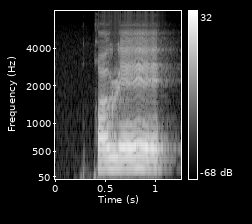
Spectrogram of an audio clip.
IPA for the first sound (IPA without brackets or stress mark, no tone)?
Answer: q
